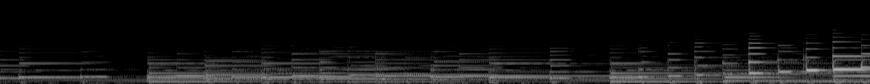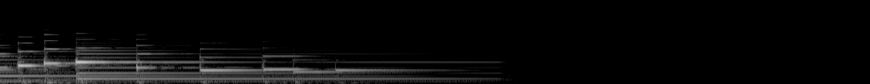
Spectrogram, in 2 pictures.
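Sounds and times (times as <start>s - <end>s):
gavotte in C on piano: 0.0s - 13.7s.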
